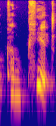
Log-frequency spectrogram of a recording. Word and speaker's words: compete: event in which people compete each other to find out who is the best and at something and the word of that a compete the second syllable is stressed prize is a now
